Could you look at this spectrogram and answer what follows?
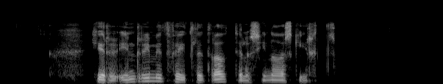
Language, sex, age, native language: Icelandic, male, 40-49, Icelandic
